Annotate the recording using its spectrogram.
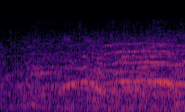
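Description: Concert audience voices, many people chattering and calling out with a few drawn-out shouts, fading in from quiet.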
